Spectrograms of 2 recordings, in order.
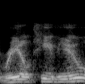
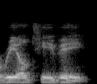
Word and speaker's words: RealTView: us all the time how do you pronounce this company name is it realty view or real TV and it's any way you want it to be so that's the answer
